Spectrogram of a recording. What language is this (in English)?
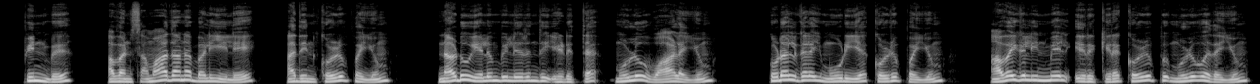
Tamil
